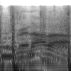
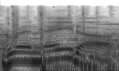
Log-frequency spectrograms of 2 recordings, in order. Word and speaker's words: Grenada: So, today, like we German say, we are in Granada. But I heard in English it's called Grenada. Say it right. Grenada.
